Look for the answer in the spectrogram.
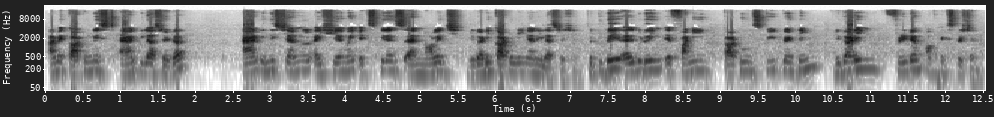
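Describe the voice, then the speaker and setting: A man's voice: on the high side, moderate pace, sharp tone, low-quality recording. A man, presenting to camera as a channel host in a small room. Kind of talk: video introduction to camera. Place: small furnished room indoors. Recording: clear background noise.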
